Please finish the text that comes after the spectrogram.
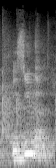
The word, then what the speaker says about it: Bazuna: It's Kazuna. Bazuna. Rhymes with Tuna.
